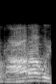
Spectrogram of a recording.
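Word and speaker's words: רע: 여러분, 이 환난이요, 히브리어로 라라고 읽습니다.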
